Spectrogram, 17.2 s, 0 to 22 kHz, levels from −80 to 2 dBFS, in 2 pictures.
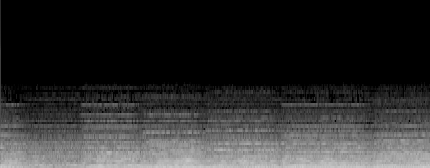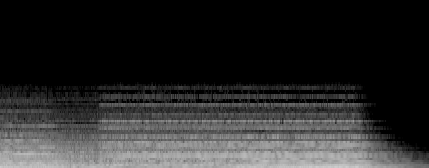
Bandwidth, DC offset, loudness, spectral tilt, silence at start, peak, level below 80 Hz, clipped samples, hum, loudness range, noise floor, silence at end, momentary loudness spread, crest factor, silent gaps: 10.5 kHz; under 0.1%; -19 LUFS; -5.5 dB/octave; 0 s; -4 dBFS; -26 dBFS; under 0.1%; none; 3 LU; -42 dBFS; 0.35 s; 7 LU; 14 dB; none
